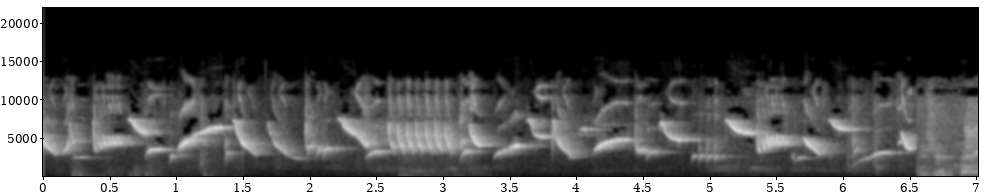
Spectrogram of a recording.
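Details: Canary (kenari) song recorded as a master for songbird training, gacor style: fast sweeping whistles, chirps and a rattling trill, ending in a short burst of broadband noise.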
